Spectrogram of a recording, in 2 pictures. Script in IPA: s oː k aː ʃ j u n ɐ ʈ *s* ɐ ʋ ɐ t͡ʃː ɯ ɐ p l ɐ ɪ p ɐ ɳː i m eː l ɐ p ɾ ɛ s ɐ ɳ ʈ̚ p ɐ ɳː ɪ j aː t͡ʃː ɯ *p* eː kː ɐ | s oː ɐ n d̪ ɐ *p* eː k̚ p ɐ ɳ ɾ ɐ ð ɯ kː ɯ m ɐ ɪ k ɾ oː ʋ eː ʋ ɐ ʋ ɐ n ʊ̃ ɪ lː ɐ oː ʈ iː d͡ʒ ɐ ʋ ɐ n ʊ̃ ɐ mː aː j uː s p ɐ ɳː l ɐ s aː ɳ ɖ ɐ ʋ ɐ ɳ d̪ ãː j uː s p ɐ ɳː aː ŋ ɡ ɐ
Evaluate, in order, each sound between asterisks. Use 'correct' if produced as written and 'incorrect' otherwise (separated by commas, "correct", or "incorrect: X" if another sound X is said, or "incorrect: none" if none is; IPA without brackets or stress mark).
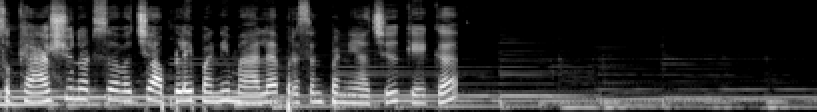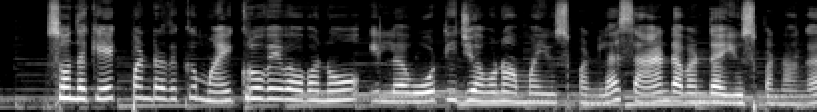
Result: correct, incorrect: k, incorrect: k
